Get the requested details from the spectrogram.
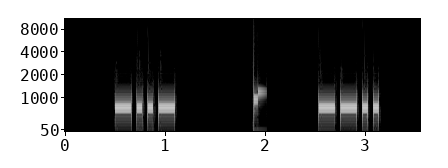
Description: Morse code, heard as a keyed tone, about 22 wpm, 700 Hz. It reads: X Z
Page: This rapid-fire timing is geared to push your ICR (Instant Character Recognition) skills.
